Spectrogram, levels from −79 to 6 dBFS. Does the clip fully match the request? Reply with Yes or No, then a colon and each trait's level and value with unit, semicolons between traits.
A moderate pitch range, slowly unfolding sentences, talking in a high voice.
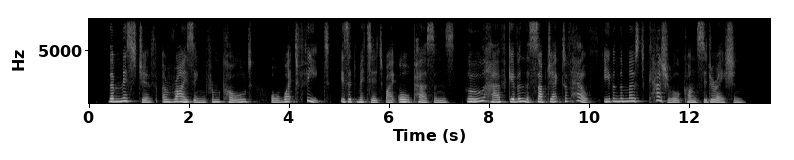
Yes: average, 4.7 semitones; slow, 110 wpm; high, 220 Hz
